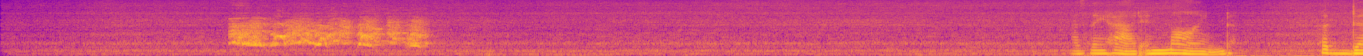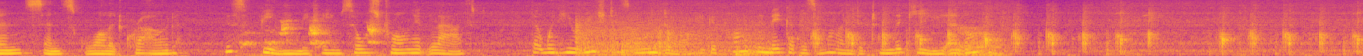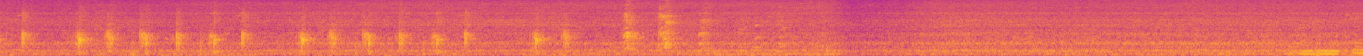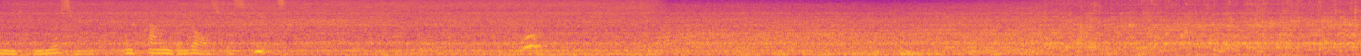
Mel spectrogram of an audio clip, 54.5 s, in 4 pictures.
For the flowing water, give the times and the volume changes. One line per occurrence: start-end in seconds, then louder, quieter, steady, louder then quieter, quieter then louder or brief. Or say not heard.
0.0-54.4 louder.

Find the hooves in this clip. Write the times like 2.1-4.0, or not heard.
21.5-33.0.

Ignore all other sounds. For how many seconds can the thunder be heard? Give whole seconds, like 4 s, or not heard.
4 s.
